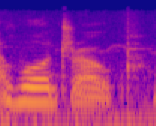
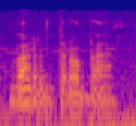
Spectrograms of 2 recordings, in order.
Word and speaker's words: wardrobe: že šatní skříň se řekne wardrobe. Varde Robe. Můžeme si to pamatovat, že Robe jako roba, Varde wardrobe, wardrobe. Jo, se to píše, čte se to ještě jednou wardrobe.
